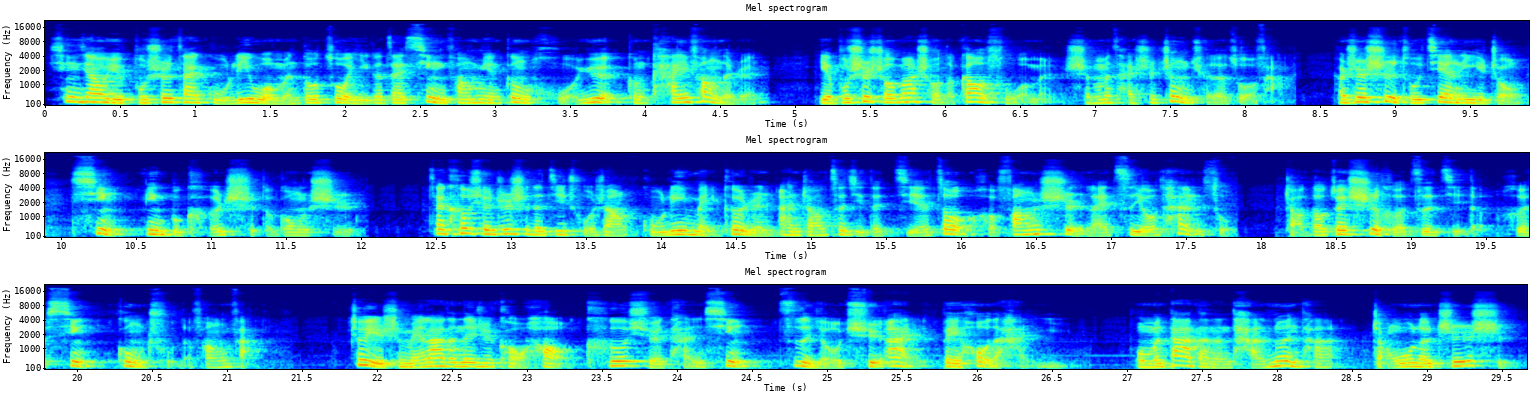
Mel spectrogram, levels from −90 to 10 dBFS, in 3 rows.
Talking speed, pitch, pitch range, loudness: 285 characters per minute, 175 Hz, 155-200 Hz, -22 LUFS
